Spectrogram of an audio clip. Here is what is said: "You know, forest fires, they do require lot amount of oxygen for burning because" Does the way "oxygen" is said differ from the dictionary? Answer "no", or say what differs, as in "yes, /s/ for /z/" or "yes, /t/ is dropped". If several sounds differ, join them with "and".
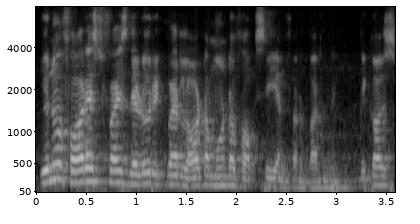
yes, /dʒ/ is dropped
